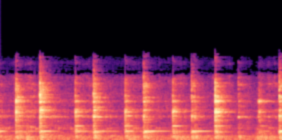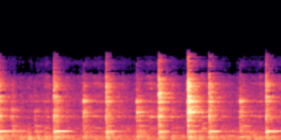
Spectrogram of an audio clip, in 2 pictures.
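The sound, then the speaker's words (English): Big metal tablespoon stirring chili in a large mug, giving many light, fairly faint clinks against the sides in a steady, regular rhythm with no talking. “I'm using a big tablespoon to stir this because it's a big mug”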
